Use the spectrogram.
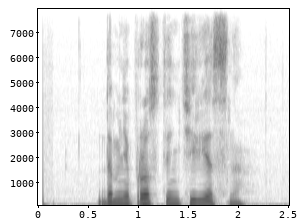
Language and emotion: Russian, neutral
